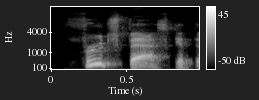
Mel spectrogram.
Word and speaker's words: Fruits Basket: fruits basket this week so if you're wondering how that's pronounced yes the word fruit is pluralized, but the word basket is not.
